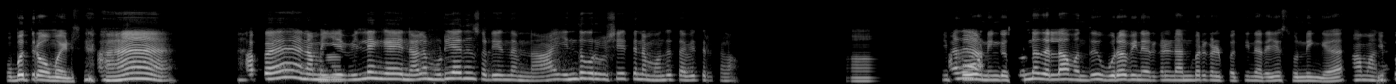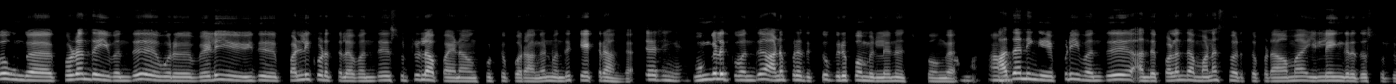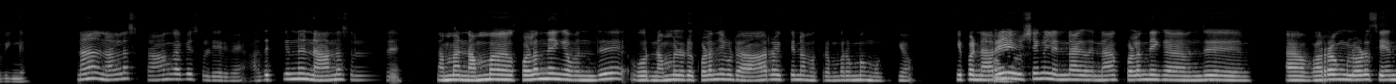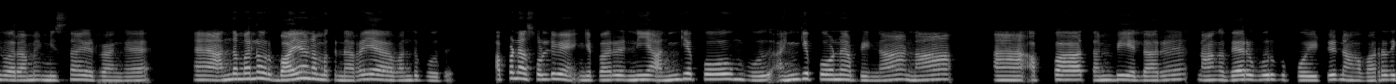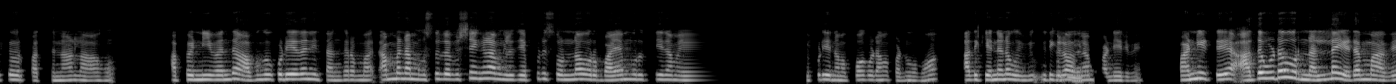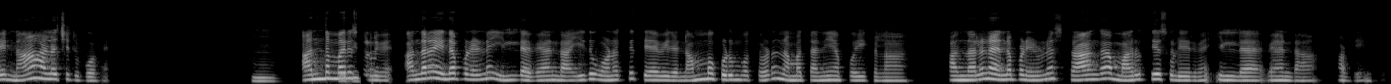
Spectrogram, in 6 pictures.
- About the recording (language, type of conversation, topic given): Tamil, podcast, ‘இல்லை’ என்று சொல்லுவது உங்களுக்கு கடினமாக இருக்கிறதா?
- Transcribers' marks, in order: other noise; laughing while speaking: "ஆயிடுச்சு"; mechanical hum; static; in English: "ஸ்ட்ராங்காகவே"; distorted speech; tapping; other background noise; in English: "மிஸ்"; in English: "ஸ்ட்ராங்காக"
